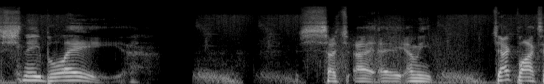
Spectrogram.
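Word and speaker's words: Schneebly: It's pronounced Schneeblay.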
